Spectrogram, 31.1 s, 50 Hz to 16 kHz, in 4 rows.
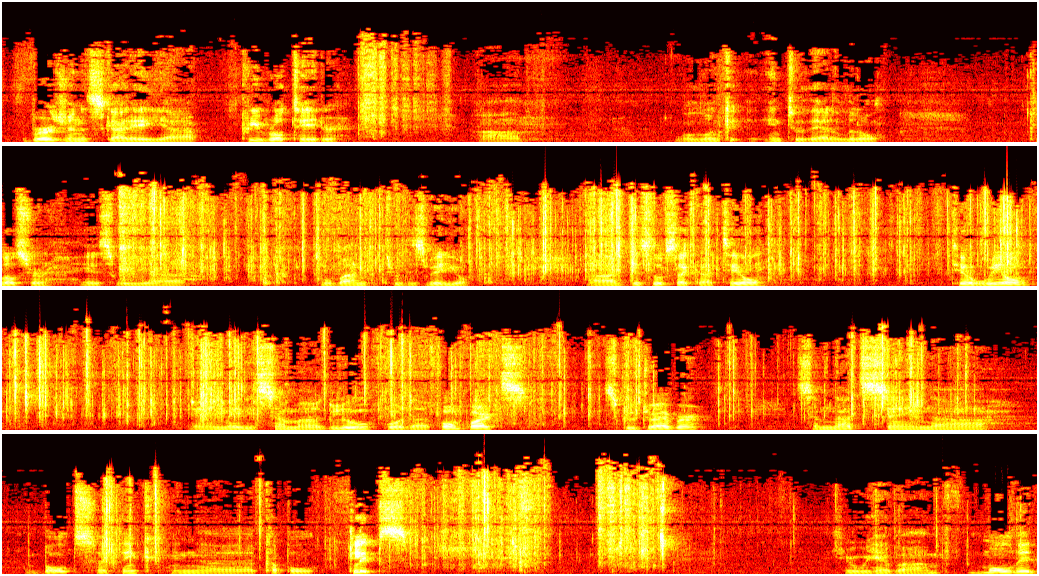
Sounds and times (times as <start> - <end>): Speech: 0.2 - 2.6, 3.6 - 4.0, 5.0 - 6.7, 7.7 - 9.2, 10.1 - 11.4, 12.2 - 13.6, 14.9 - 15.6, 16.9 - 20.8, 21.5 - 26.4, 29.6 - 31.0.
